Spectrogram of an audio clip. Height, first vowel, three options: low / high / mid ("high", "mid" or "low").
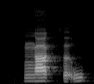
low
